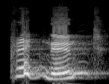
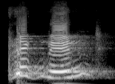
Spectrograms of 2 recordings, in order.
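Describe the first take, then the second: First: High, stunned rising "Pregnant?"; stunned high "Pregnant?" before fainting; shocked question. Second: Even higher, louder "Pregnant?"; rising disbelief, louder second time; louder shocked question. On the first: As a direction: gasp the word out in disbelief. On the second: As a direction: repeat it, more stunned. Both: A narrator's reading.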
